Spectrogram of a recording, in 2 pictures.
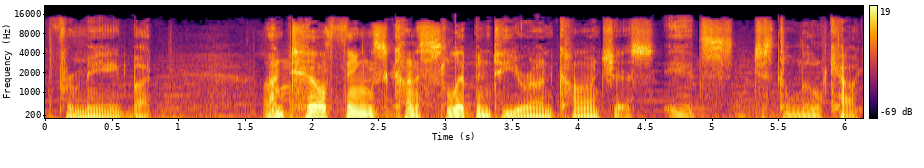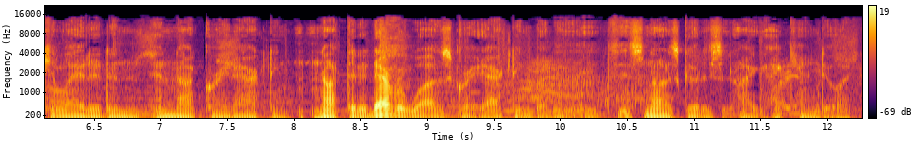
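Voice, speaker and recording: A man's voice: sits low, moderate pace, faint music behind. A man actor giving film commentary, reflecting thoughtfully on his craft, self-deprecating.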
